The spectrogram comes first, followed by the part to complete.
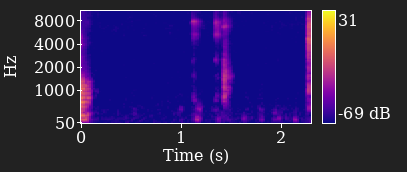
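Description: A voice breaks off at the start, then a pause of near silence broken by a couple of faint, short clicks about a second and a half in.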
